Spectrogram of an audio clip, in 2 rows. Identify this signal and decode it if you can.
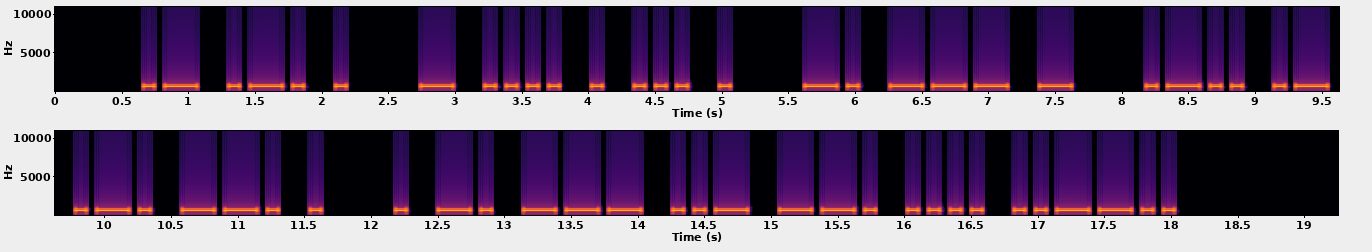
Morse code, heard as a keyed tone, about 15 wpm, 700 Hz. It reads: ARE THESE NOT LARGE ENOUGH?
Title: Sentences from Top 1000 Words - Review Part 1 - 15wpm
